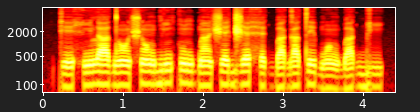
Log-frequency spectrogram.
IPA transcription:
k e˨ h ĩ˧ l a˧ d ɔ̃˧ ʃ ɔ̃˦ ɡ͡b ĩ˦ k ũ˦ ɡ͡b ã˧ ʃ ɛ˦ d͡ʒ ɛ˦ h ɛ˧ ɡ͡b a˧ ɡ a˦ t e˦˨ b ɔ̃˨ ɡ͡b a˨˦ ɡ͡b i˧

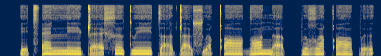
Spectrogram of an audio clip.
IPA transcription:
ḛ t͡sʼ æ lː eː ʈ æ̰ x əː tʷ eː t̪ a̰ ʈ a̰ sʷ ə̰ qʼ ɒː ɡ ɒ n a̰ pː ɯ ʁʷ əː qʼ ɒː p ə̰

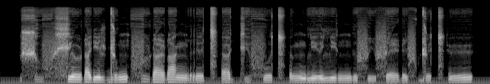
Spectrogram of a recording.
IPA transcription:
ʃ ṳ f xʲ u ɽ ɐ ɾʲ ʉ lʲ ɖ u ŋ f ṳ ɽ ɐ ɽ a ŋ r ɨ t͡sʼ ɐ kʲ o̤ f u t͡sʼ ɵ ŋ lʲ ɨ lʲ ʉ ŋ ɨ f i f e ɽ i f ɖ ʉ t͡sʼ ʉ

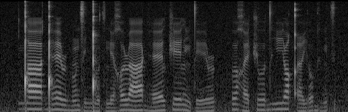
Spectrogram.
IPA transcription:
ŋ͡ǃ aː˥ ɡ͡ǃ ɛː˥˨ ɹ ɦ õ˨˥ d͡z i˩ ŋ͡ǃ ʊː˩ t͡s ŋ e˩ ʁ ʊ˥ ɹ aː˨˥ ɡʱ ɛː˨˥ l t͡ʃ eː˥ l ĩ˩ t ɪː˨˥ ɹ | h ʊː˥ ʁ ɛ˩ t͡ʃ ʊː˥ dʱ iː˥ ɹ qʼ iː˩ ɾ o˥ ɡʱ ĩ˨˥ t͡s

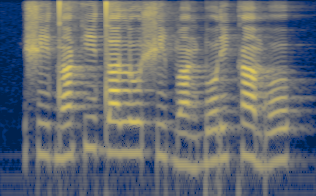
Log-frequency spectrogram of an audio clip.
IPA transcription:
ʃ i˨ d ã˨˦ k i˦ d a˦ l o˦ ʃ i˧ b ã˨ ɡ͡b o˨˦ ɾ i˦ k ã˦˨ b o˨˦

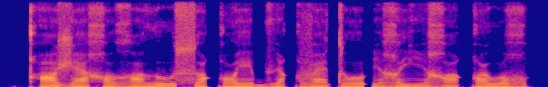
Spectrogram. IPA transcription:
qʰ ɒ ʒ æ χ o ɣ ɒ ð u s o q w e b ð i q v æ t o ʔ i ʁ j i ʁ ɒ q u ʁ

